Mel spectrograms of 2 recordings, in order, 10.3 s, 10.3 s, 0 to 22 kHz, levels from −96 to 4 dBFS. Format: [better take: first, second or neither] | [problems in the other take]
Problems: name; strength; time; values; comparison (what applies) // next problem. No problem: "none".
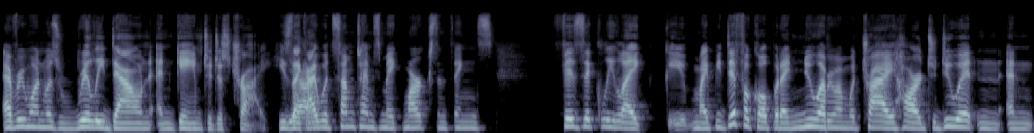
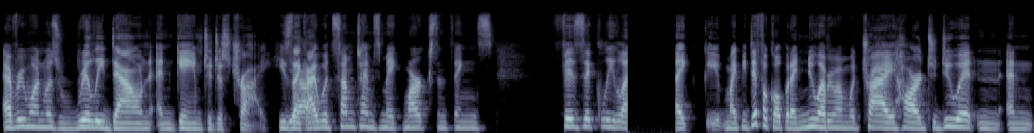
first | audio freezing; at 6.5 s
